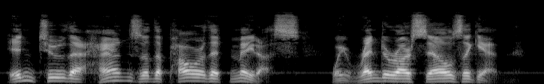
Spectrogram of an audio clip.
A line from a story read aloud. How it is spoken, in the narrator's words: he shouted in his voice of thunder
